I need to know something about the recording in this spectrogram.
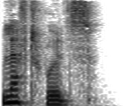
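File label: "leftward", British English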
